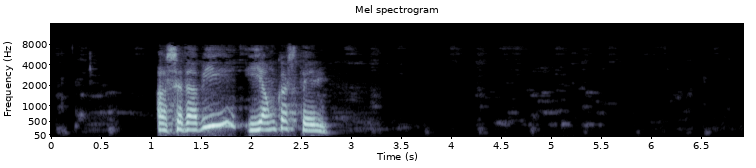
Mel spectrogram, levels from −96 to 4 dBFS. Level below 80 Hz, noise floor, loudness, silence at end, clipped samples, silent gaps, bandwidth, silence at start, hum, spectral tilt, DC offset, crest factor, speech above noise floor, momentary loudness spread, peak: -68 dBFS; -84 dBFS; -17 LUFS; 4.15 s; under 0.1%; none; 8 kHz; 1.05 s; none; -5.5 dB/octave; under 0.1%; 20 dB; 69 dB; 9 LU; -2 dBFS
